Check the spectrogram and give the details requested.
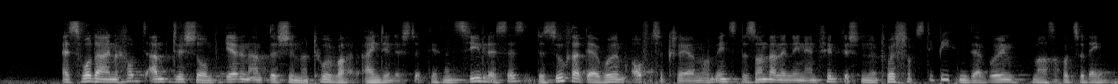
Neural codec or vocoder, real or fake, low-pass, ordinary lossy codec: codec, 16 kHz, 0.5 kbps, X-Codec, HuBERT features, trained on balanced general audio; fake; none; none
